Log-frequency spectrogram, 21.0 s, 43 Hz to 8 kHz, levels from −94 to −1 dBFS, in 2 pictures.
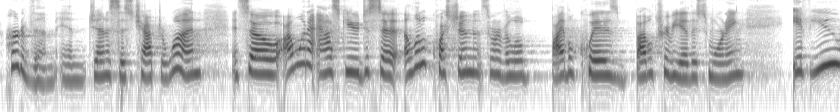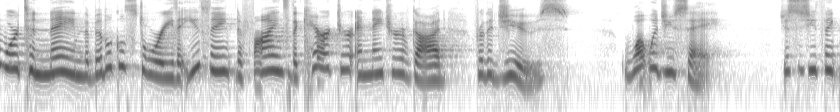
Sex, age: female, 40-59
